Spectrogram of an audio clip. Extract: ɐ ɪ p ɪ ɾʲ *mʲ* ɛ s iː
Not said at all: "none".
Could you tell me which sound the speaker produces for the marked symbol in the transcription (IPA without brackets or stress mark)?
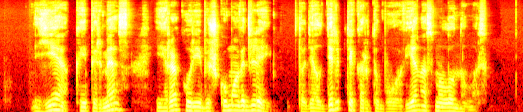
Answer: mʲ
